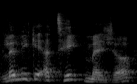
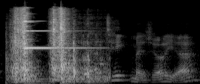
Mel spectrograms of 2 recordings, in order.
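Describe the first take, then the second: First: Said in the usual way. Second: Sudden shouted mock demand in a put-on voice; mock outburst. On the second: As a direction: bark it out in a big parody voice. Blasting out a mocking demand.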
